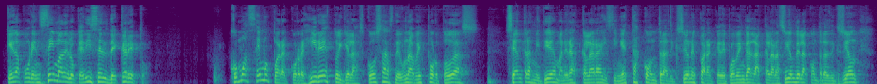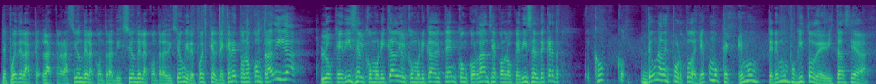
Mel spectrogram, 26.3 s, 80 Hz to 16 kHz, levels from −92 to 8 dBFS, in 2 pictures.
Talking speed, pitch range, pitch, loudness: 205 wpm, 140-190 Hz, 165 Hz, -19 LUFS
